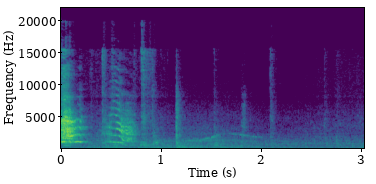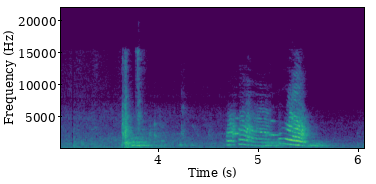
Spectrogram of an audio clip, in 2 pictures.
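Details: A wild flock of Sulphur-crested Cockatoos in Australia at sunset after torrential rain, excitedly sorting out who takes off first to roost, gives harsh, grating screeches in three bursts, at the start, around four seconds and near five seconds, with quieter gaps; a currawong is nearby.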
